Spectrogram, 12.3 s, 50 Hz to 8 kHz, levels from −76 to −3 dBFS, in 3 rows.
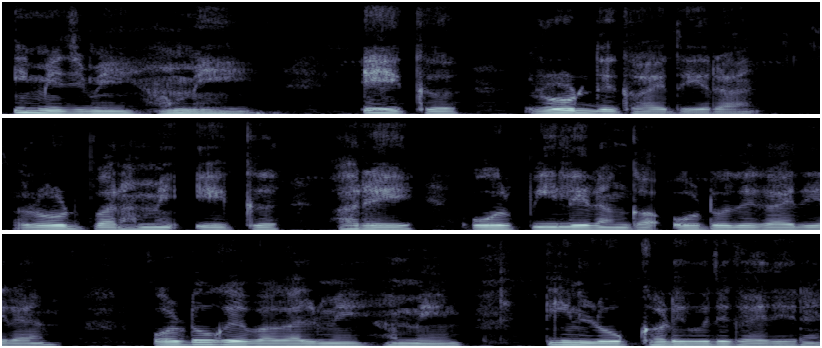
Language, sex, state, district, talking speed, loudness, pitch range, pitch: Hindi, male, Maharashtra, Aurangabad, 175 wpm, -31 LUFS, 120-135 Hz, 125 Hz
